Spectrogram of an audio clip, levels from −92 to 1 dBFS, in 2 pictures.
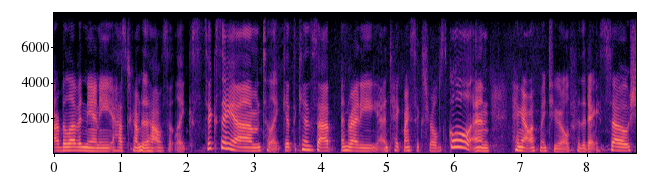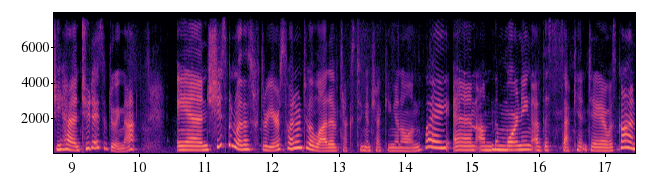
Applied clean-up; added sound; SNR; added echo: none; none; none; none.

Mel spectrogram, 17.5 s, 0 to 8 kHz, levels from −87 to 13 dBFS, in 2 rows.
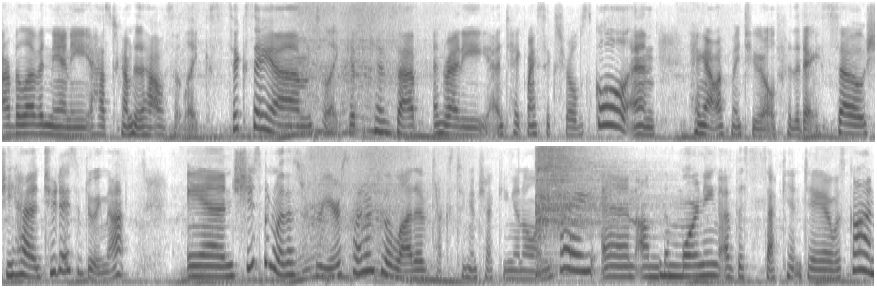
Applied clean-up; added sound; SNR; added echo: none; Crash cymbal + Motorcycle / Accelerating, revving, vroom; 10 dB; none.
